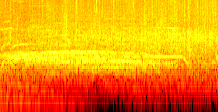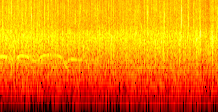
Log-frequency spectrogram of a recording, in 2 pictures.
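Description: A large crowd cheers and screams loudly.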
